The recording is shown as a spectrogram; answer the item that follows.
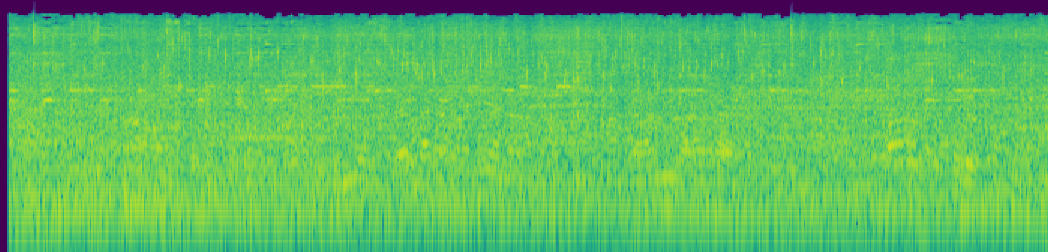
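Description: A hand mixing thick gram-flour batter in a metal pot, with wet sloshing, over indistinct voices and a steady hiss at a busy street-food stall.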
